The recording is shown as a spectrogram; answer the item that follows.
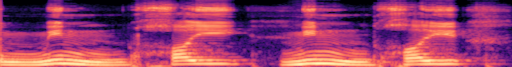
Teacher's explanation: نون ساکن میں آپ گننا نہیں کریں گے، نون ساکن کو آپ ظاہر کر کے پڑھیں گے، صاف پڑھیں گے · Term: نون ساکن کا اظہار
